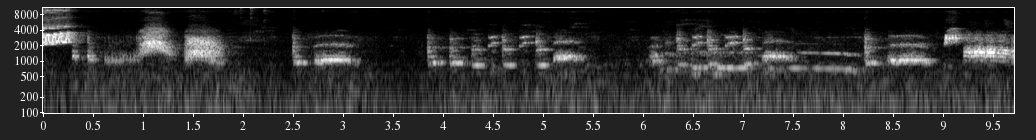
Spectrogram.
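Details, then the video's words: Javan pied myna in full song, delivering bursts of strong whistled notes, scratchy rattles and squawky phrases separated by brief quiet gaps. "Jalak Suren A7 Gacor !! Suren Jawa"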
